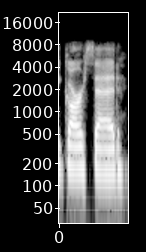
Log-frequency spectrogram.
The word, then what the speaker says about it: Garced: So, I'm the agent or Garced is how you pronounce my last name.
